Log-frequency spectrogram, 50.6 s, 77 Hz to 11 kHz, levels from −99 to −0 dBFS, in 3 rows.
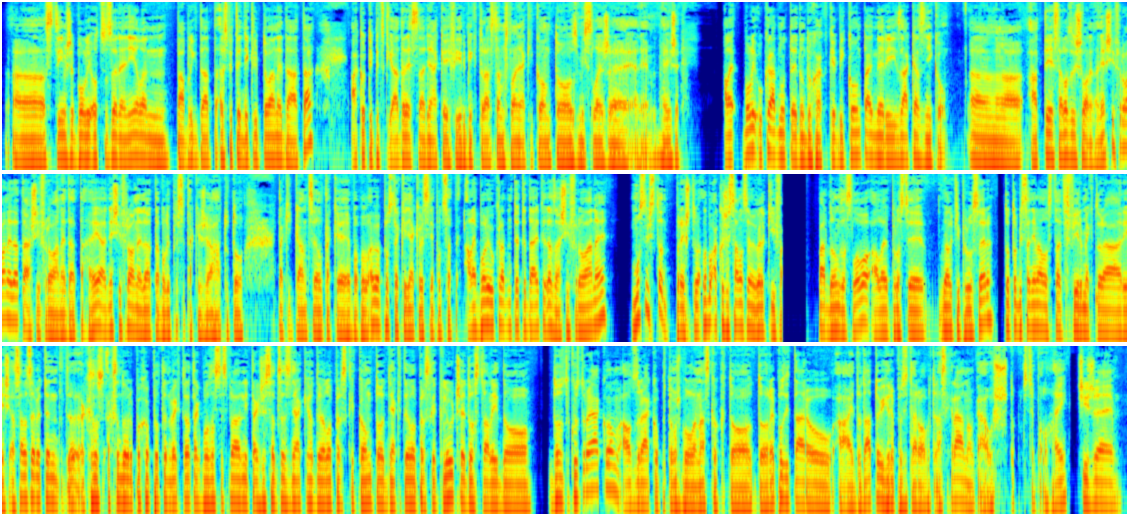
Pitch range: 95-110 Hz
